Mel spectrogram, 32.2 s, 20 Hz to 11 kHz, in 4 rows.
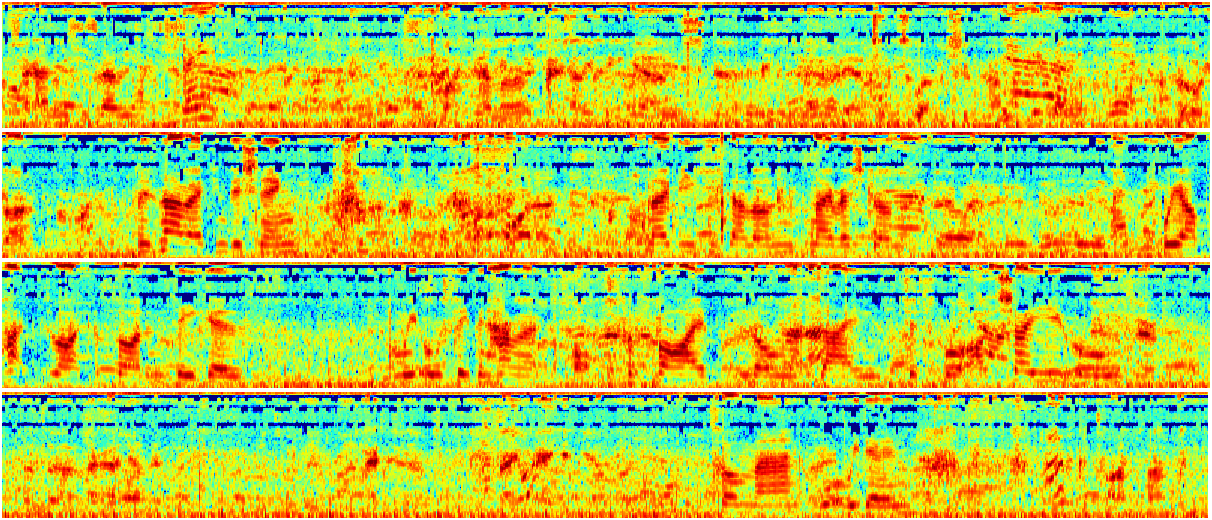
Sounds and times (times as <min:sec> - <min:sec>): Vehicle: 0:00.0 - 0:32.2.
